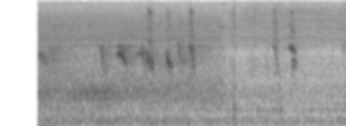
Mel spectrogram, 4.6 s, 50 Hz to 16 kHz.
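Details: Purple martin nestlings and parents, recorded 11 July 2020 at the Murrysville Community Park wetlands, give quick, chirpy notes in loose bursts of two or three, about four per second, over a steady background hiss.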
